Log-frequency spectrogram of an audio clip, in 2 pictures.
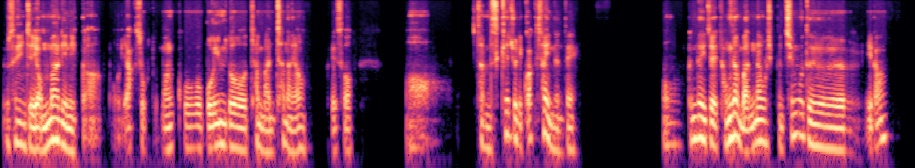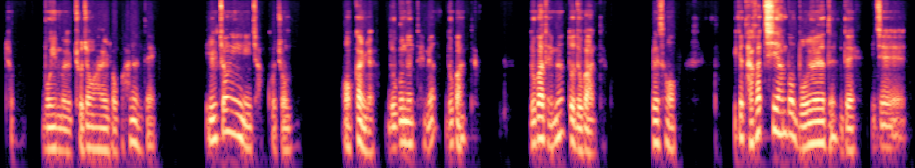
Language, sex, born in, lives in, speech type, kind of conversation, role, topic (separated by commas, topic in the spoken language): Korean, male, South Korea, South Korea, conversation, advice, user, 휴일에 친구들과 만날 때 일정이 자꾸 엇갈리는데, 어떻게 조율하면 좋을까요?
